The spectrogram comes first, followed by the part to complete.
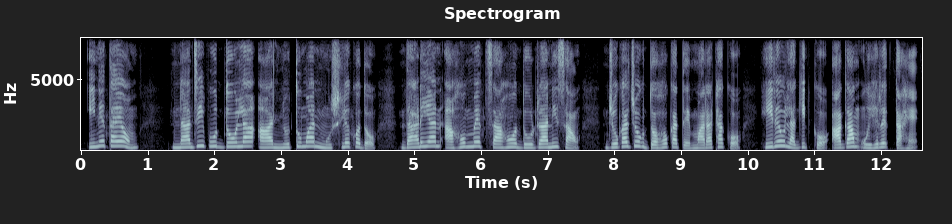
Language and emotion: Santali, neutral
